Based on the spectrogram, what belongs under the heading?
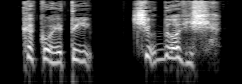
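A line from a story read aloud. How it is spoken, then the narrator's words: Hoarse gloating laugh. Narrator (Russian): Я хрипло и злорадно рассмеялась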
